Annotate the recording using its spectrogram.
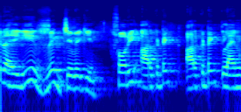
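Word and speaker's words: Reykjavík: अब आप इसको कैसे भी प्रोनाउंस कर सकते हैं अपने हिसाब से, ठीक है। इसको रेक जेवेकी बोला जाता है।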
